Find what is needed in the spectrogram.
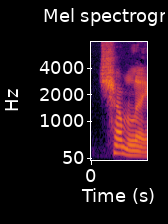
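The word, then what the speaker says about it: Cholmondeley: phone not but yeah it's still rubbish anyway Chumley has the first one I shout somebody shout out how to pronounce the last word it's bloody Fanshawe I've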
